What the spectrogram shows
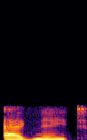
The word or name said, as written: agnate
